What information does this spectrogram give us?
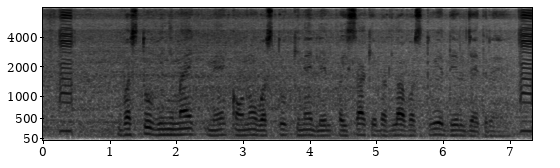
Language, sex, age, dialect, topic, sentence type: Maithili, male, 18-24, Eastern / Thethi, banking, statement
